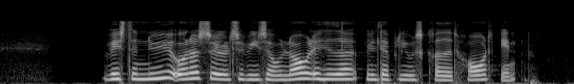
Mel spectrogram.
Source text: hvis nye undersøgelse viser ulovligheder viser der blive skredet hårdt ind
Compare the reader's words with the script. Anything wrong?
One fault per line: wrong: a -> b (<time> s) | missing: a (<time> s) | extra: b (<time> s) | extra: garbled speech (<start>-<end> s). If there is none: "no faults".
extra: den (1.2 s)
wrong: viser -> vil (3.6 s)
